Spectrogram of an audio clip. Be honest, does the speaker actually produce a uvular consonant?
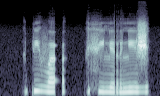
no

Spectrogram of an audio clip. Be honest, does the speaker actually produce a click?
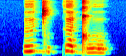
yes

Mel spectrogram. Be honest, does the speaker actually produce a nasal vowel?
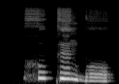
yes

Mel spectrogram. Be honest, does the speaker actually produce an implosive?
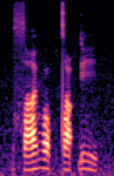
yes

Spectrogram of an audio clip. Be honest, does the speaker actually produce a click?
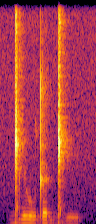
yes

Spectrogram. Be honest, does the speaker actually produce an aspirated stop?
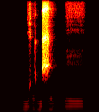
no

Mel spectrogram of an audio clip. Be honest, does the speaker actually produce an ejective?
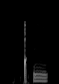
yes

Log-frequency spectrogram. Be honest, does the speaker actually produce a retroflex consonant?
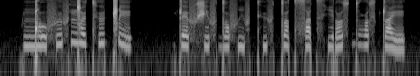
yes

